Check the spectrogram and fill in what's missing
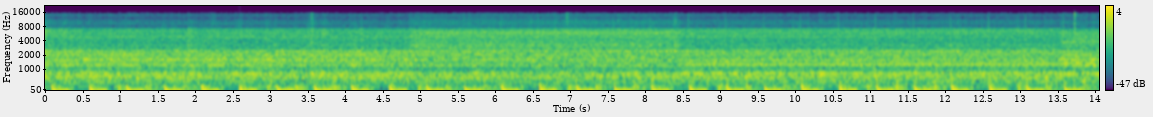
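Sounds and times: background music with bass line: 0:00.0 - 0:14.0
steady rushing hiss: 0:00.0 - 0:14.0.

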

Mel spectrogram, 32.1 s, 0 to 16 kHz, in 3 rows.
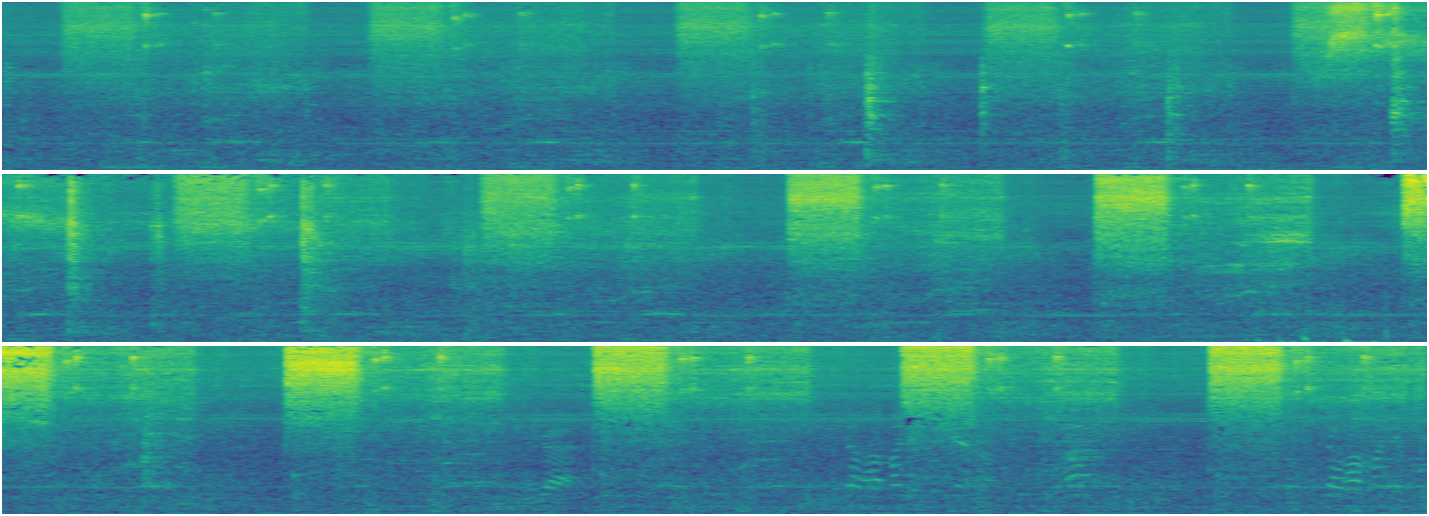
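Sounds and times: compressed-air hiss: 0:16.6 - 0:18.2, 0:18.9 - 0:25.2, 0:25.8 - 0:27.5.

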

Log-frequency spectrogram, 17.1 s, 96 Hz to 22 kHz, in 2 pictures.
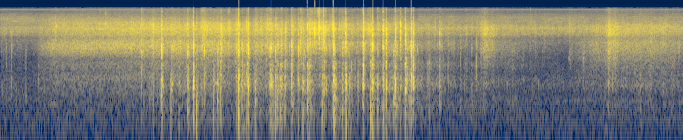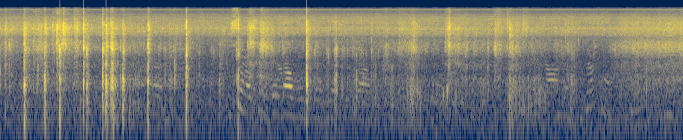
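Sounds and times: leaves rustling: 0:00.0 - 0:17.0
fruit pattering onto plastic tarp: 0:01.7 - 0:06.3, 0:07.2 - 0:16.0.

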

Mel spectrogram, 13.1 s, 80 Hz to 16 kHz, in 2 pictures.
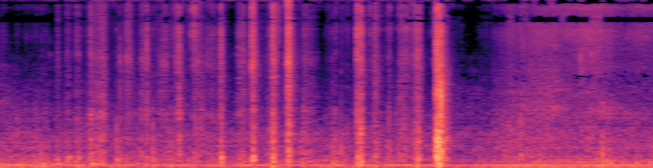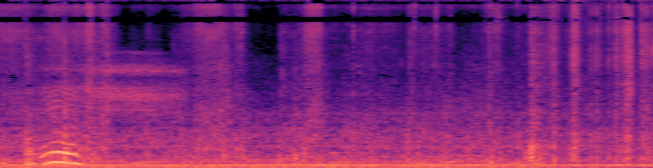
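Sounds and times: scissors scraping packing tape: 0:00.6 - 0:04.5, 0:11.8 - 0:13.0.

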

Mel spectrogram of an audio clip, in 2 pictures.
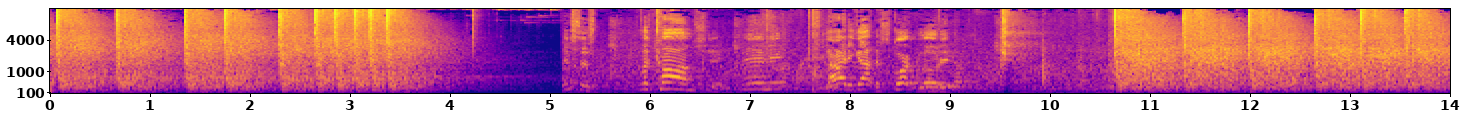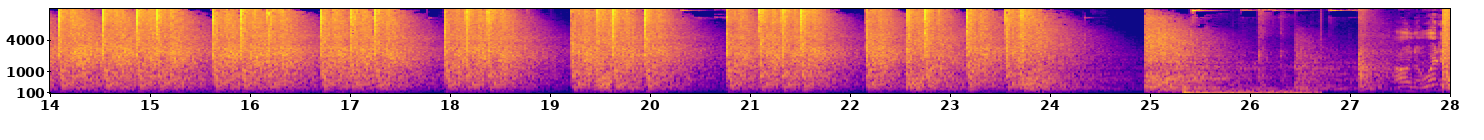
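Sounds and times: gunshots echoing indoors: 0:00.0 - 0:04.1, 0:10.6 - 0:28.0.

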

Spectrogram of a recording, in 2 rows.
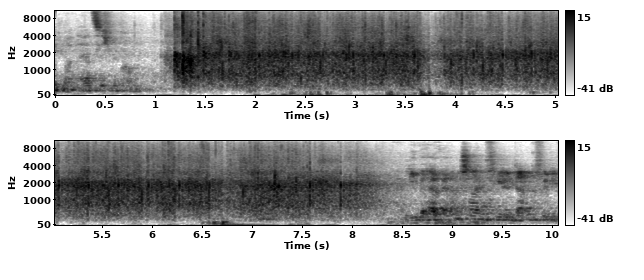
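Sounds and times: audience applauding: 0:01.1 - 0:08.5.

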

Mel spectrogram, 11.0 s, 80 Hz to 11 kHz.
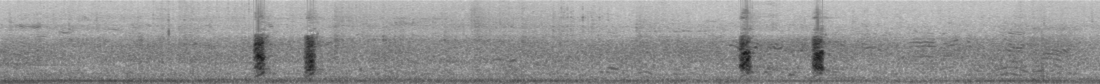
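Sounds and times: low background murmur: 0:00.0 - 0:11.0
dog barking: 0:02.6 - 0:03.2, 0:07.4 - 0:08.3.

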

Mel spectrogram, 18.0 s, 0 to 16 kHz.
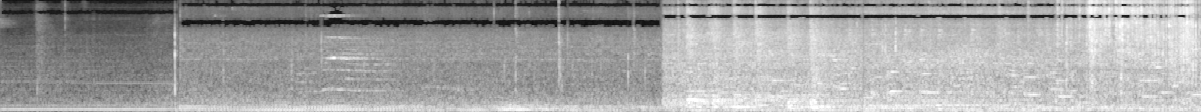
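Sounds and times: steady low hum: 0:00.0 - 0:04.5
street traffic rumble: 0:00.2 - 0:18.0
background music: 0:10.0 - 0:18.0.

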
